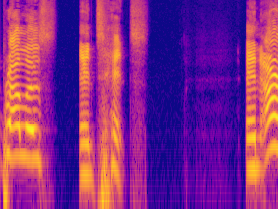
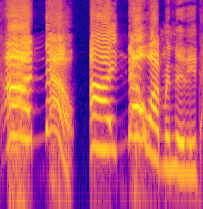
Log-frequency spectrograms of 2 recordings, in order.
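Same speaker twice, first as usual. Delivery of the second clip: loud, higher-pitched mock retort; mock exasperation; 5 semitones higher, 5 dB louder than usual. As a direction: fire back at an imagined heckler. Mock retort to imagined listener.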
